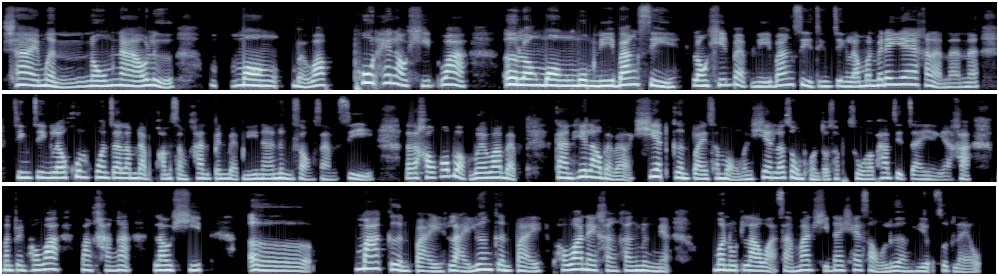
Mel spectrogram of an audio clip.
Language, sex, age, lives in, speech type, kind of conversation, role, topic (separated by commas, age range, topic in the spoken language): Thai, female, 40-44, Thailand, conversation, unstructured, none, คุณจะทำอย่างไรถ้าคนรอบตัวไม่สนับสนุนเป้าหมายของคุณ?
